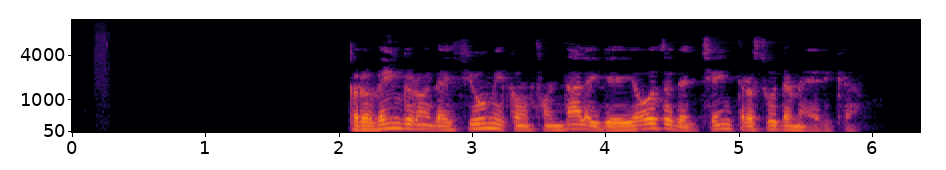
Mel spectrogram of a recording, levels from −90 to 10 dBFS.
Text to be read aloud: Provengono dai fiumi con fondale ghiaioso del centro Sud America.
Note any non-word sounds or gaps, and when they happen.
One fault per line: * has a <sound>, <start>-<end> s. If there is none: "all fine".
all fine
